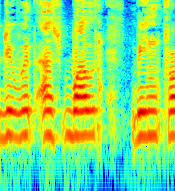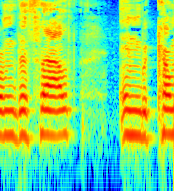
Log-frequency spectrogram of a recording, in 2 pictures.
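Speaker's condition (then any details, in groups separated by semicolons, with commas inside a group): Hydrocephalus with shunt failure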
